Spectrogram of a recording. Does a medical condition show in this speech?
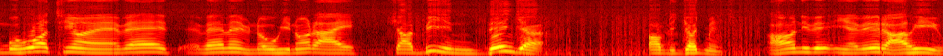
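No.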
